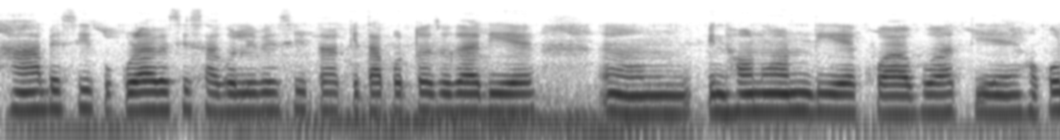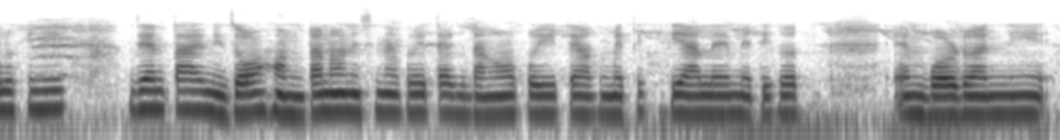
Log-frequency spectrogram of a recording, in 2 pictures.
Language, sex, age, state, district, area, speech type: Assamese, female, 45-60, Assam, Lakhimpur, rural, spontaneous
